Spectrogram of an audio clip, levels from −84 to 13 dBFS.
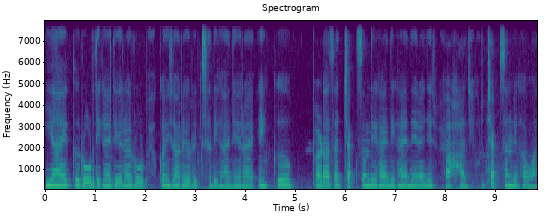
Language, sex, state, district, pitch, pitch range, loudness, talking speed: Hindi, female, Bihar, Madhepura, 230 Hz, 215-235 Hz, -29 LUFS, 195 wpm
